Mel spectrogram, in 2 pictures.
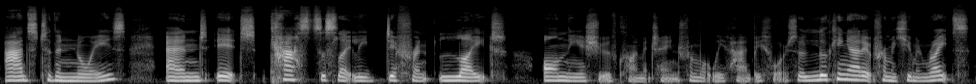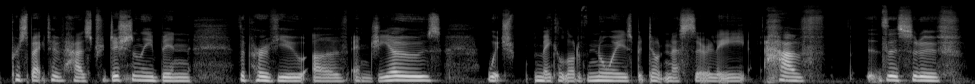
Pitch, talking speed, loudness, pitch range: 180 Hz, 155 wpm, -21 LUFS, 170-195 Hz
